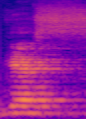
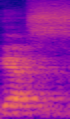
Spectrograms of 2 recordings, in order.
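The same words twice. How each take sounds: The two takes are said the same way.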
